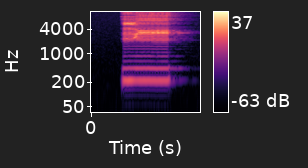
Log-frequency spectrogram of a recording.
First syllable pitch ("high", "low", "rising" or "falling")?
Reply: high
